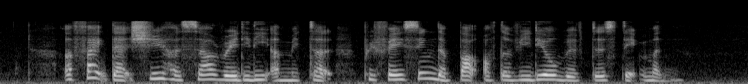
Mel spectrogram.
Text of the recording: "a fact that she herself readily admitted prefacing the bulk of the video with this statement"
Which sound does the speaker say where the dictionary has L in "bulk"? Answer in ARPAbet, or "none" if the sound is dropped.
none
